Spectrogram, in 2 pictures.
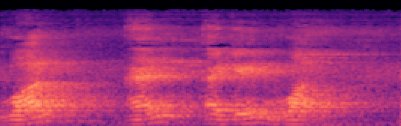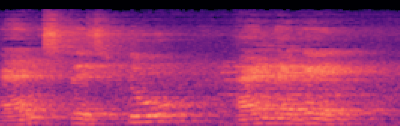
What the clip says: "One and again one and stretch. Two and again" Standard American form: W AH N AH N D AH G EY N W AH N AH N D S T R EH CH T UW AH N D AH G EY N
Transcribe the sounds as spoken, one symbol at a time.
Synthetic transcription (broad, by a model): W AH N AH N D AH G EY N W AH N AH N D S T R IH S T UW AH N D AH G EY N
